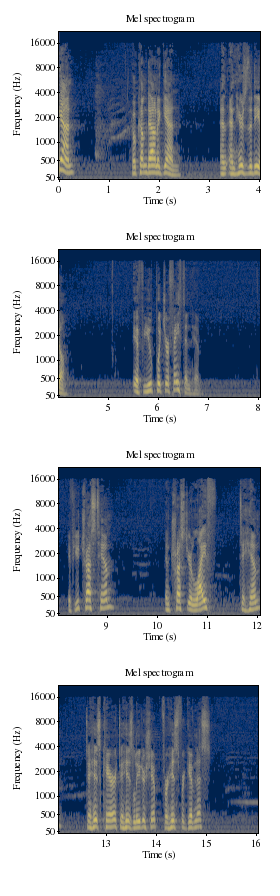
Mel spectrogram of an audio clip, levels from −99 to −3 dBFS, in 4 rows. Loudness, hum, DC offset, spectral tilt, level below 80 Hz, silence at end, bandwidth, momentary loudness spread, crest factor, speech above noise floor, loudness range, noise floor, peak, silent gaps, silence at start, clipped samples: -28 LUFS; none; under 0.1%; -4.5 dB/octave; -64 dBFS; 1 s; 16.5 kHz; 17 LU; 22 dB; 33 dB; 6 LU; -61 dBFS; -8 dBFS; none; 0 s; under 0.1%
